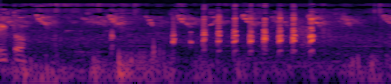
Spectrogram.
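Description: A rooster flaps its wings in quick bursts.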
